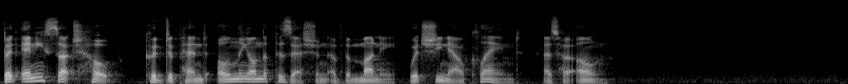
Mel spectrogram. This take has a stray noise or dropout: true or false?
false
